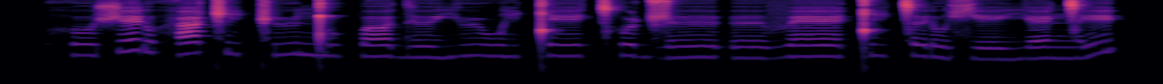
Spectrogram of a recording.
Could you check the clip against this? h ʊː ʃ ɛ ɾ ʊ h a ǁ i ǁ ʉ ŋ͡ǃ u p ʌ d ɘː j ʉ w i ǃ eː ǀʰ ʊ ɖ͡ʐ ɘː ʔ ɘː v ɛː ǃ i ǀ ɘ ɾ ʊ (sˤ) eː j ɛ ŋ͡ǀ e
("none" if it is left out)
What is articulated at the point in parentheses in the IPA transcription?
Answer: ɕ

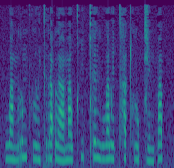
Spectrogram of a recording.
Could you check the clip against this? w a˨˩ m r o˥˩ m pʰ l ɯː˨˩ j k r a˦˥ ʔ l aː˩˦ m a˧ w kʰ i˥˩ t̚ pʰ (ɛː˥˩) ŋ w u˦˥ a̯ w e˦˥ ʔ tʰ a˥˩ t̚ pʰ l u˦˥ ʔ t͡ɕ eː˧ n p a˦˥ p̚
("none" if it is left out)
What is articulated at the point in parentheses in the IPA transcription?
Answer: ɛː˥˩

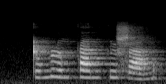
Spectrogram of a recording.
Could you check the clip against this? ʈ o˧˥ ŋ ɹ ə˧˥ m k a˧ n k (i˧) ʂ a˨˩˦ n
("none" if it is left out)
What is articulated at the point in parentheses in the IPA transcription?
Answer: ɨ˧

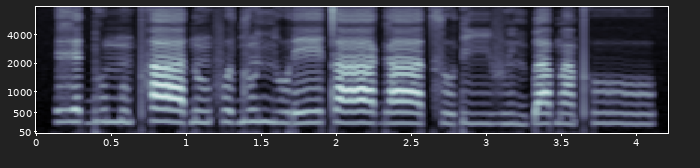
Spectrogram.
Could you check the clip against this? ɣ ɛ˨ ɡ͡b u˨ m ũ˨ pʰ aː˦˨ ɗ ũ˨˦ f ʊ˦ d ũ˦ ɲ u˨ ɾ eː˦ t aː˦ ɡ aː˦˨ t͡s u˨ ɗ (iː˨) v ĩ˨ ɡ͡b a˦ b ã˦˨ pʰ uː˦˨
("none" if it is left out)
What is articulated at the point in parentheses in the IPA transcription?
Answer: iː˨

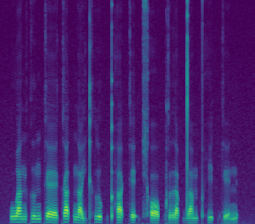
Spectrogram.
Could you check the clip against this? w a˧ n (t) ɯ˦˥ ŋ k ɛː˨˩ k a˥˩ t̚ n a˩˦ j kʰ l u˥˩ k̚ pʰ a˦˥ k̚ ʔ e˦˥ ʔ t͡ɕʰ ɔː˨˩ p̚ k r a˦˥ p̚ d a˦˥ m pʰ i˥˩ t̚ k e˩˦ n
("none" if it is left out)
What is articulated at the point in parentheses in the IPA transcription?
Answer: k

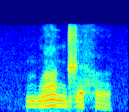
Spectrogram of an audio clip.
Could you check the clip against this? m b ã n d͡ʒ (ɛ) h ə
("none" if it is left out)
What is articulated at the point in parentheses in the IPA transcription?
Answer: ɛ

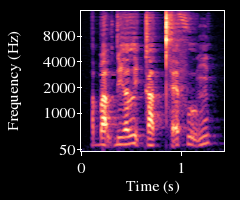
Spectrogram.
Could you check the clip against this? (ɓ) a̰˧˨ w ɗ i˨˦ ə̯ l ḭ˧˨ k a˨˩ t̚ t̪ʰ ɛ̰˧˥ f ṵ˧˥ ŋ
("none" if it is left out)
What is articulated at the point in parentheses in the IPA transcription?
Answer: ɓ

